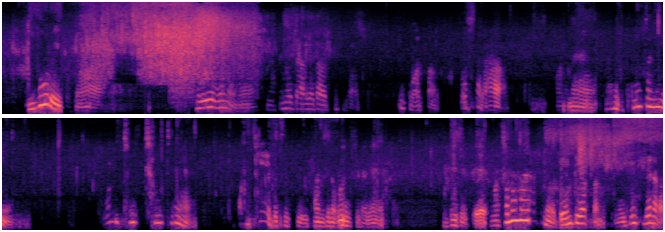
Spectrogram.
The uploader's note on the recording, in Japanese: 音声が劣悪です。急遽、急いで録音している話です。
